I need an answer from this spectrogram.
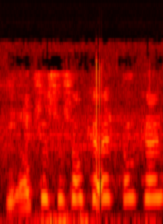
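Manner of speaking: high surprised pitch jump; pleased disbelief, voice shooting up. Real, not acted. Guessed answer confirmed.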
